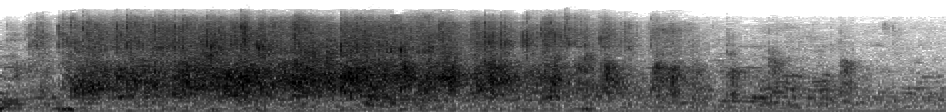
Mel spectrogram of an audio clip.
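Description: Audience applause at a sixth anniversary event in Bangladesh, a dense burst of many hands clapping that stays loud for several seconds and then thins and fades toward the end.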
